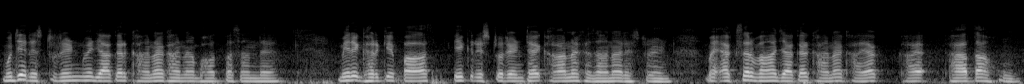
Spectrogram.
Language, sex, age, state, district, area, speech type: Urdu, male, 18-30, Uttar Pradesh, Shahjahanpur, rural, spontaneous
